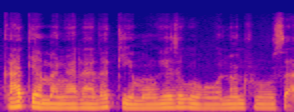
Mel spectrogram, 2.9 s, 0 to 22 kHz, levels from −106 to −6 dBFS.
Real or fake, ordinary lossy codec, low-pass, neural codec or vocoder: fake; AAC, 96 kbps; 14.4 kHz; codec, 44.1 kHz, 7.8 kbps, Pupu-Codec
